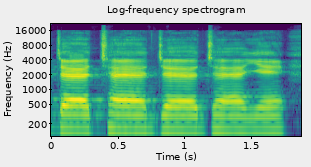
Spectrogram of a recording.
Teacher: इनका उच्चारण करने पर तालु वाले भाग में ही अधिक कंपन होता है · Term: तालव्य वर्ण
